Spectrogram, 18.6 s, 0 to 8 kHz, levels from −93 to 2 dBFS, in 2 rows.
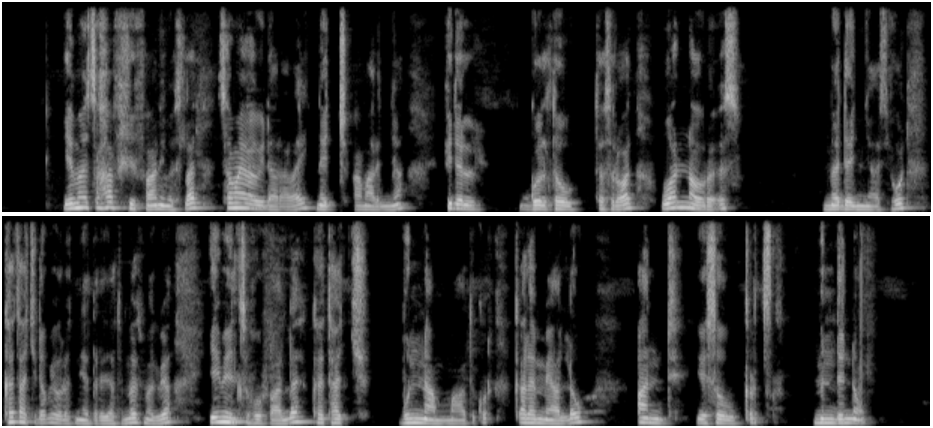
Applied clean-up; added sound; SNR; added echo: none; Wind instrument, woodwind instrument; 20 dB; none.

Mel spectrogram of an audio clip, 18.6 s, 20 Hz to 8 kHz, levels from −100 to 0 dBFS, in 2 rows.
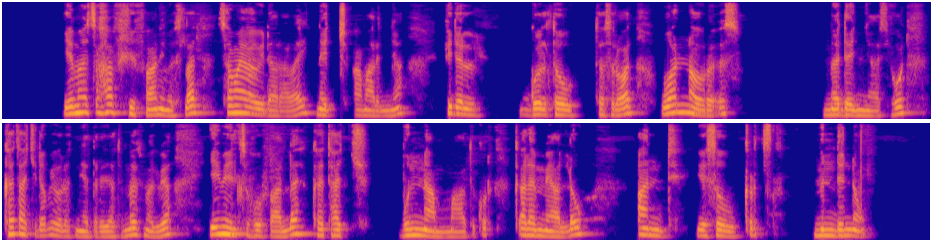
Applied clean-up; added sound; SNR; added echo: neural mask model DeepFilterNet 3.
